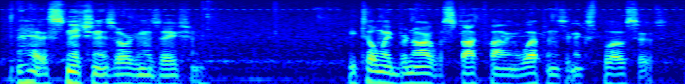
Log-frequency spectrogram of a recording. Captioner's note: none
